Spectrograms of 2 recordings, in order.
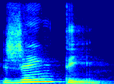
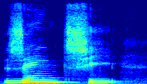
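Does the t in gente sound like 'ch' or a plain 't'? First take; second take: plain t; ch sound. First: The t is a plain, hard t sound. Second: The t is softened into a 'ch' sound. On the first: This is how people in one northeastern city say it. "In Recife, they would say gente" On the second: This is how most speakers usually say it. "We usually say ti, right?"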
